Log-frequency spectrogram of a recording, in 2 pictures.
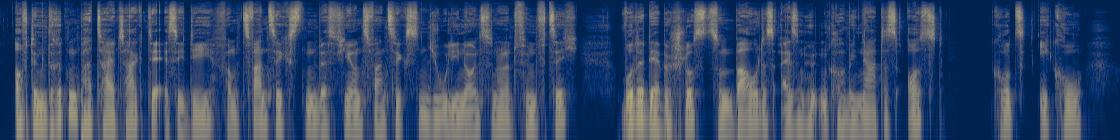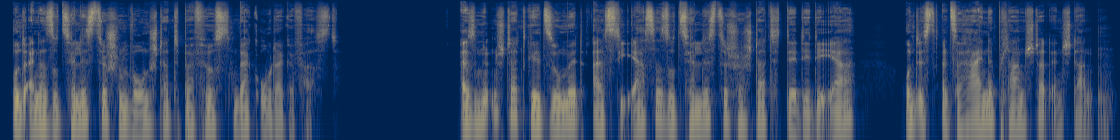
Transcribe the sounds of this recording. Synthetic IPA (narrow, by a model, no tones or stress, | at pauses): ʔaʊfd̥eːmdʁɪtn̩pʰaɐtʰaɪtʰaːkd̥eːɐʔɛsedeːfɔmt͡sv̥ant͡sɪçstn̩bɪsfiːɐʊntt͡sv̥ant͡sɪçstn̩juːlinɔʏnt͡seːnhʊndɐtfʏnft͡sɪç | v̥ʊɐdədeːɐbəʃlʊst͡sʊmbaʊdɛsʔa̰ɪzn̩ɦʏtn̩kʰɔmbinaːtʰəsʔɔst | kʰʊɐt͡sʔɛːkʰo | ʔʊntʔa̰ɪnɐzot͡sjalɪstɪʃn̩voːnʃtatb̥aɪfʏɐstn̩bɛɐkʔoːɾɐɡəfa̰st | ʔaɪzn̩hʏtn̩ʃtatɡ̥ɪltz̥oːmɪtʰalsd̥ḭːʔeːɐstəzot͡sjalɪstɪʃəʃtatd̥eːɐdeːdḛːʔɛɐ | ʔʊntɪstalsʁaɪnəpʰl̥aːnʃtatɛ̰ntʃta̰ndn̩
